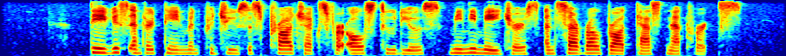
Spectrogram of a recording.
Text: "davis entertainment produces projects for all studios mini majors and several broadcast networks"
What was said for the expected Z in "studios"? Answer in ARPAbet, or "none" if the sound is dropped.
S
